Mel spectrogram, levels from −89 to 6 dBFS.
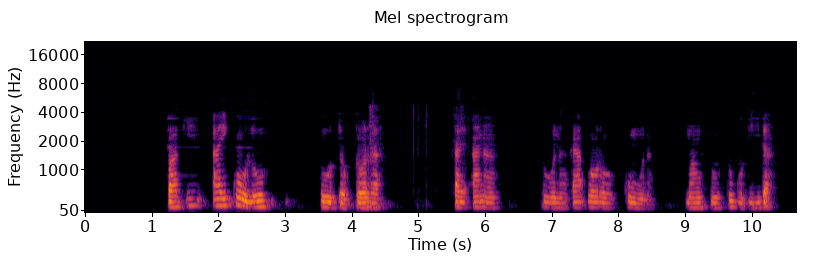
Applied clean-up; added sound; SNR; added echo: neural mask model DeepFilterNet 3.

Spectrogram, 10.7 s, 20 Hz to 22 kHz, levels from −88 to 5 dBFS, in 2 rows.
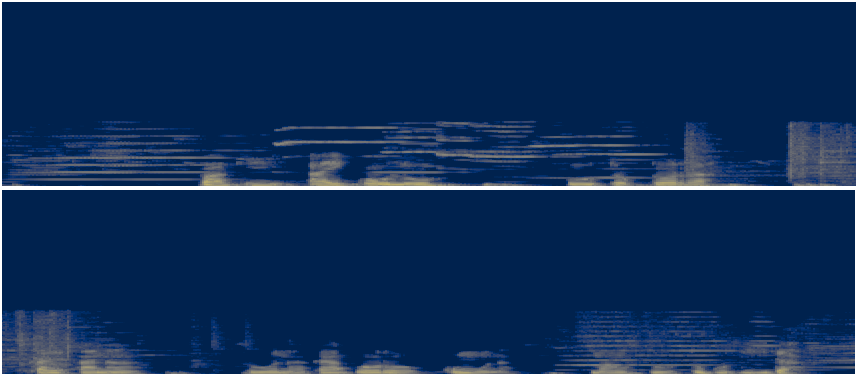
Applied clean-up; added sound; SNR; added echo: classical method WPE with log-MMSE.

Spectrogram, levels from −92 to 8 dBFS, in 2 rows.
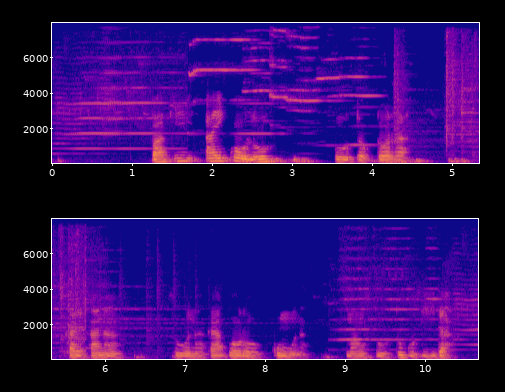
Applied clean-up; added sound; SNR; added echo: none; Screech; 17 dB; reverberation time 0.3 s.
